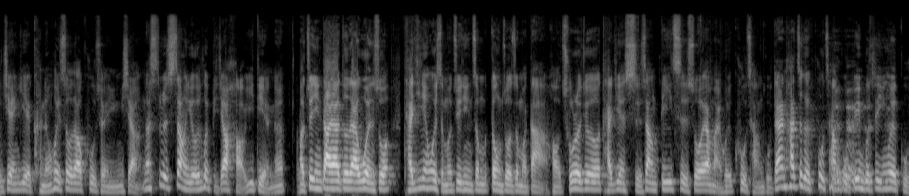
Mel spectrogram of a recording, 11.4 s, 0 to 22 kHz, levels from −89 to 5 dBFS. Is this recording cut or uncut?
cut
